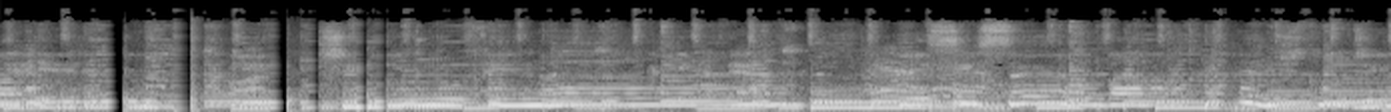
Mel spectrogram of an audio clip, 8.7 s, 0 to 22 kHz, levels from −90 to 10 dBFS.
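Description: A burst of packet loss at 0.67 to 0.82 s: 120 ms of missing audio is patched by stretching the last sound, which fades to 40 ms of silence before resuming further on.

At 1.09 to 1.30 s, the last sound is held for 180 ms and then jumps ahead with that stretch missing, most likely a long network dropout.

Repeated packet loss (robotic sound) runs from 1.69 to 2.44 s. Four gaps, the longest 180 ms, are each patched in turn, leaving about half the span concealed and choppy.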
